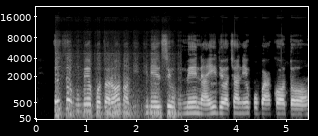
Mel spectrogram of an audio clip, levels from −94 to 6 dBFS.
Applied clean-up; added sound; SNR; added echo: neural mask model RNNoise.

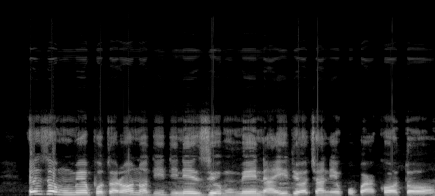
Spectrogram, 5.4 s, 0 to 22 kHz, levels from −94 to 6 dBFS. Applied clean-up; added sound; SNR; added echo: none; none; none; none.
